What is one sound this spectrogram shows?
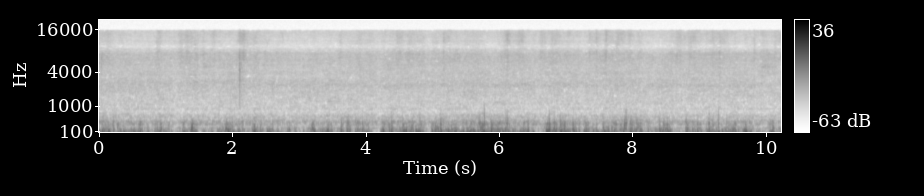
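Yarn rustles and rubs softly as it is pulled through fabric close by.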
